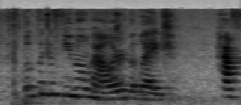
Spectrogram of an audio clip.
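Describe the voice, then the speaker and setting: This is a woman's voice. There is audible room echo. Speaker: Toastmasters club member. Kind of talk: prepared speech. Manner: fast.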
